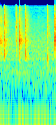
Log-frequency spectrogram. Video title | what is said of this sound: Future Videos and New Paints | actually put shakers in there I mean you can hear it as I'm shaking it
